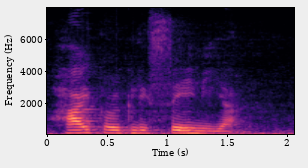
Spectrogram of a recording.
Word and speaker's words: hyperglycemia: Как только эмия, там буковка И, буква С перед буквой И читается как С, hyperglycemia.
